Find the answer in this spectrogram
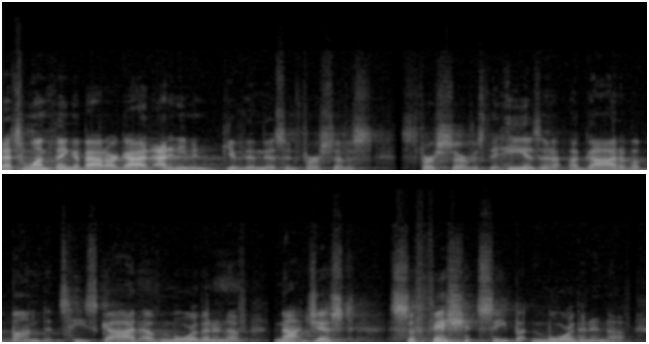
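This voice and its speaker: Fairly high for a man, the voice has a bright, sharp tone and moves at a fairly quick pace. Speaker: pastor. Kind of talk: sermon. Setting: church. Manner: fast.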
